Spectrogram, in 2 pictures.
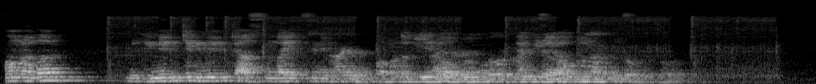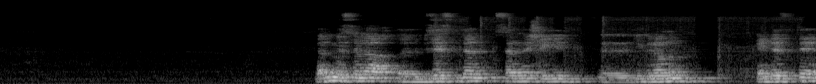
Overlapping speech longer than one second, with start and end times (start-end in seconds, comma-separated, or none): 4.3-6.3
